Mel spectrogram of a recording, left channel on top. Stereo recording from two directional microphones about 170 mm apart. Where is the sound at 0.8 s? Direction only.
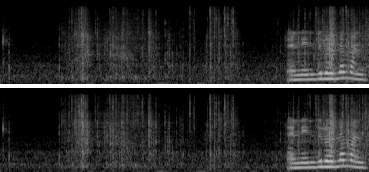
45° right (ahead or behind).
